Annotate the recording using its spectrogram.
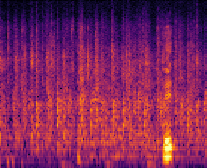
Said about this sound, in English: Big applause for the UFO panel.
